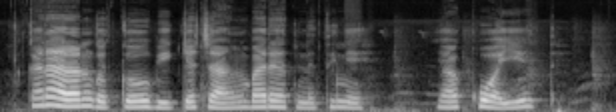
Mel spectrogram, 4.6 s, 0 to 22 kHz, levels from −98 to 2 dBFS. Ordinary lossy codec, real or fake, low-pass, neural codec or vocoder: none; real; none; none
